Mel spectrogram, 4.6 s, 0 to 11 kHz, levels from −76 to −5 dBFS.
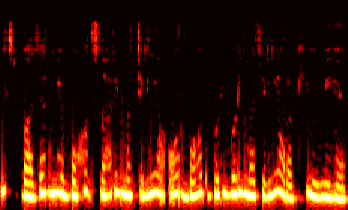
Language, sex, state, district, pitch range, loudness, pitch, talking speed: Hindi, female, Bihar, Supaul, 225-270 Hz, -11 LUFS, 245 Hz, 165 wpm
